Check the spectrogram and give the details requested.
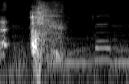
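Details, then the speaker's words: Allergic sneeze in a person with hay fever or horse-hair allergy, just after brushing their horse and unable to stop sneezing: a brief intake of breath, then a single sharp, explosive sneeze. "Because I've just brushed my monster and I feel like I cannot breathe and I cannot stop sneezing. It's so bad."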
